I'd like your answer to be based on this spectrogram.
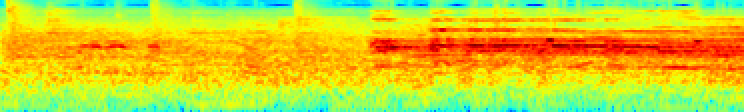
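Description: A miniature rooster crows loudly nearby at a poultry show in Sahuayo, a drawn-out strained call rising in the second half over a background of other birds.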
